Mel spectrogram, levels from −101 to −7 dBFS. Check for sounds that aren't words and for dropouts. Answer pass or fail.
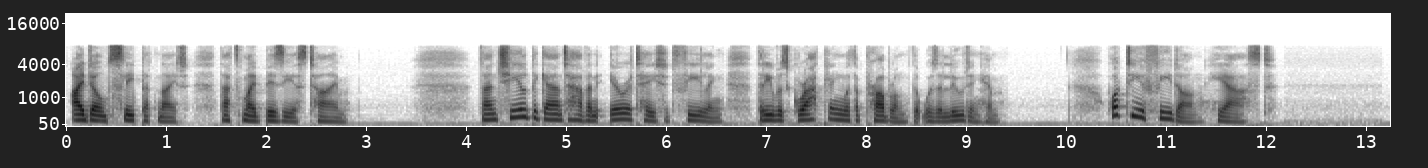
pass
